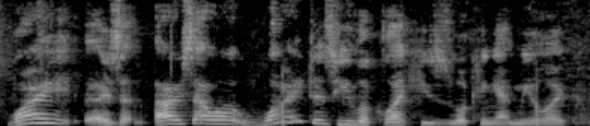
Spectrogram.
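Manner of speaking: high-pitched, slightly affronted questioning; mildly offended. Acted. Nezu asks Aizawa about the guest's stare, mildly offended. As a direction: ask it high, a touch put out. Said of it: "he feels a bit offended".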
